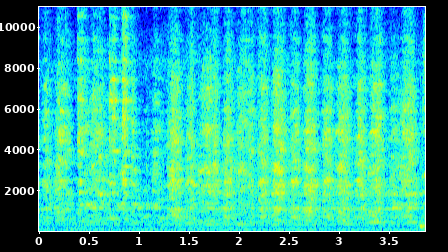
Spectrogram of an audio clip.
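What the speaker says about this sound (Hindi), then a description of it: "इसको धीरे धीरे मिलाते रहो।" White sauce for pasta being stirred slowly in a pan, with a steady rhythmic scraping and rubbing of the spoon through the thick sauce, close and fairly loud and continuous.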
